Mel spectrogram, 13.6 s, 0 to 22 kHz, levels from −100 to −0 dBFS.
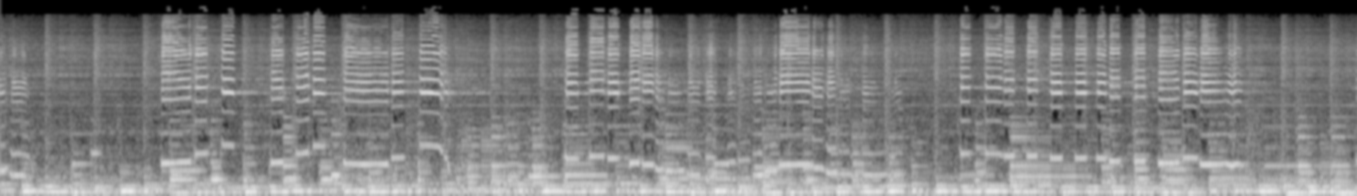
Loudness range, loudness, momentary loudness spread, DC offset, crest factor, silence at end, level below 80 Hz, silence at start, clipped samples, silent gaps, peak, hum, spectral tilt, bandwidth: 2 LU; -14 LUFS; 6 LU; under 0.1%; 14 dB; 0 s; -24 dBFS; 0 s; under 0.1%; none; -2 dBFS; none; -3.5 dB/octave; 16.5 kHz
